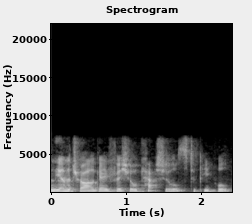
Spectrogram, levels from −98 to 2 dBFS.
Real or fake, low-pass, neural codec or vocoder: fake; 7.2 kHz; codec, 16 kHz, 4 kbps, FreqCodec, larger model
